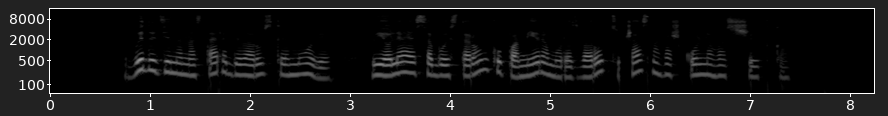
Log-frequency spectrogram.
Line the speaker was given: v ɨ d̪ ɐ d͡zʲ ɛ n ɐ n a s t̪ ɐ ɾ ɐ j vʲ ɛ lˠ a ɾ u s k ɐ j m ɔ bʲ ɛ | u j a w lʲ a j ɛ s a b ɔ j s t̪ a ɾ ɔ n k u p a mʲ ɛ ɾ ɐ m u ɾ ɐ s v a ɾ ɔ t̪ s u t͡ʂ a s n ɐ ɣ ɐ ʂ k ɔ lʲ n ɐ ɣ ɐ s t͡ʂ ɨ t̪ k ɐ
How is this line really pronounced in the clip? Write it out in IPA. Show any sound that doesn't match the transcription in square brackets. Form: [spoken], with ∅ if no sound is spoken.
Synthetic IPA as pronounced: v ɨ d̪ ɐ d͡zʲ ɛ n ɐ n [ɐ] s t̪ [a] ɾ ɐ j [bʲ] ɛ lˠ a ɾ u s k ɐ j m ɔ [vʲ] ɛ | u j a w lʲ a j ɛ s a b ɔ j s t̪ a ɾ ɔ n k u p a mʲ ɛ ɾ ɐ m u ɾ ɐ [z] v a ɾ ɔ t̪ s u t͡ʂ a s n ɐ ɣ ɐ ʂ k ɔ lʲ n ɐ ɣ ɐ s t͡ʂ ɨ t̪ k ɐ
